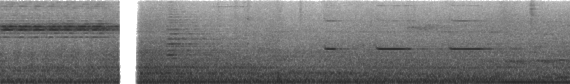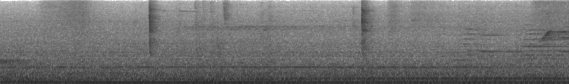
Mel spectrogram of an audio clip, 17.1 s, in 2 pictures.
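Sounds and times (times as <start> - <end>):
rail car rumble: 2.1 - 17.0.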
